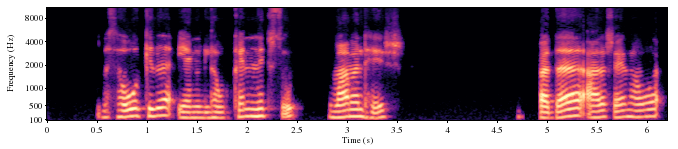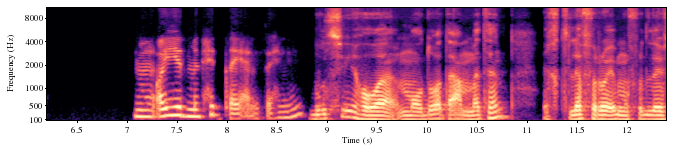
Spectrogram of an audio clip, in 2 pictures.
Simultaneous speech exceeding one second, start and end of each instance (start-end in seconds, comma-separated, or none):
none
